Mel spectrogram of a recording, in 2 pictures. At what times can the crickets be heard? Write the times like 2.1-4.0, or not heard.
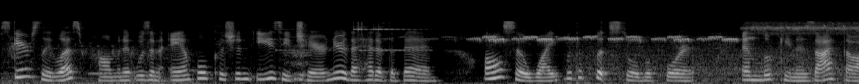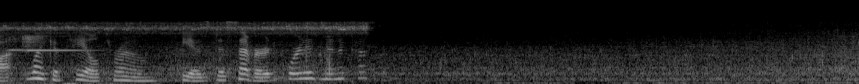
0.0-12.3.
